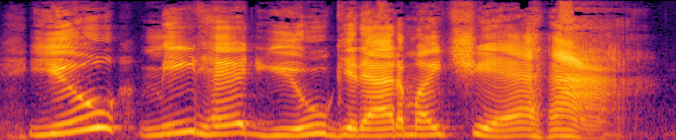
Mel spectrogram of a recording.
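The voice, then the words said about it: Archie Bunker character impression. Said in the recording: “Archie Bunker with All in the Family ... impersonations”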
